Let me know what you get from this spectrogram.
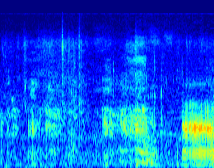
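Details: Five-week-old Miniature Schnauzer puppies, four in a playpen, give soft, high whimpers that end in a louder, steady whine.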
